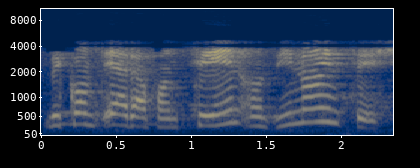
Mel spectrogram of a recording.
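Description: A woman with a fairly high voice makes a sales pitch over a tinny phone line. She talks as a call-centre account manager. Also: normal speed.

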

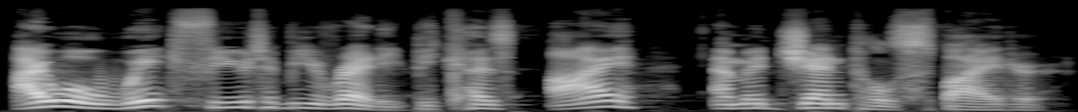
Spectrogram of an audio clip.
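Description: A man voicing a big, gentle, simple-minded male spider in an earnest, eager way for a storybook reading. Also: a little high, big pitch swings, moderate pace, heavily acted.

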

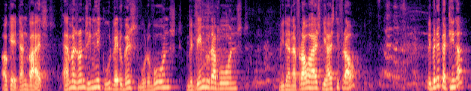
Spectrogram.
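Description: A man playing a cheery, flattering Indian finance guru with an Indian accent, in theatrical character stand-up that repeats phrases and banters with the audience. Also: fairly high pitch, unhurried, exaggerated voice. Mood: teasing, sly. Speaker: stand-up comedian. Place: indoor live venue before an audience. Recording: live stage with noisy audience. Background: audience laughter and crowd ambience.

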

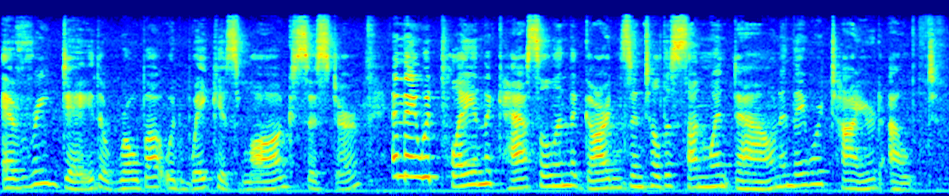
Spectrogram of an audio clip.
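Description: Woman reading expressively to children, lively pitch. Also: measured pace, hardly any pauses, poor audio. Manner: expressive, addressing young listeners as friends. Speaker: library storyteller. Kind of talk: reading a picture book aloud to children. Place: indoors, library room with bookshelves. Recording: clear background room noise.

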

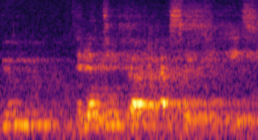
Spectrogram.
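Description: A woman's voice: moderate pace, warm tone, a little hiss or hum, natural voice. A young woman on a school stage playing a college admissions interviewer who grows politely exasperated. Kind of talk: stage play performance. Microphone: far audience camera. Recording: echoey hall, far from camera.

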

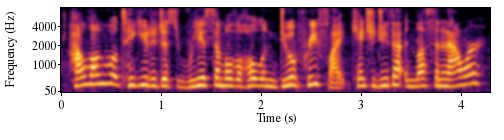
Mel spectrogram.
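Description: A woman's voice: sits high, quick pace, fairly bright tone. A woman in an audio drama playing a proud, headstrong spaceship crew leader with an insistent, commanding manner. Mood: defiant, heated.

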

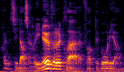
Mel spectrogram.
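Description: An actor playing a mild, sympathetic priest in a Swiss German audio drama, courteous in manner. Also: male voice, deep voice, sing-song, fast talker, fairly bright tone, reverberant, slight background noise. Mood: kindly. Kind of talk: audio drama dialogue in dialect.

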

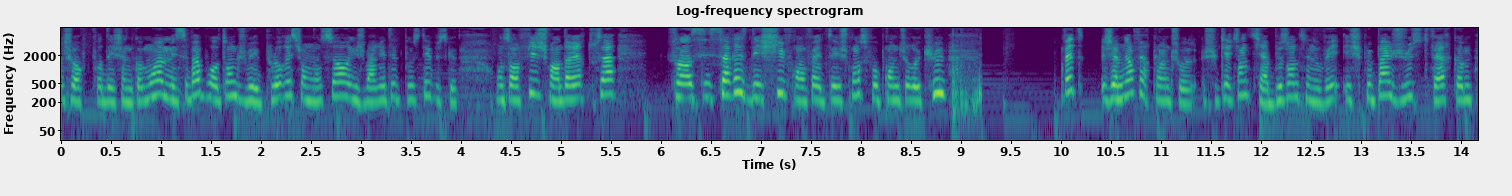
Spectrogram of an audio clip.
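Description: An eighteen-year-old woman from France, talking casually to camera from a parked car, rambling with many fillers and restarts. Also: fairly high pitch. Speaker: YouTuber. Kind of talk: casual talking-head vlog.

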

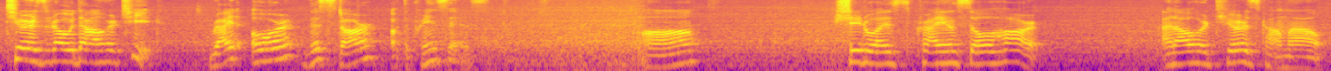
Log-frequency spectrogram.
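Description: A young man with a high, androgynous pitch reads a storybook dramatically. He goes slowly and expressively, swinging up and down, often cooing. It is recorded outdoors on a camera with steady noise behind him. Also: poor audio. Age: young adult. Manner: expressive, cooing, drawn-out words. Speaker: storybook reader. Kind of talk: dramatic children's book reading with asides. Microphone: camera at close range.

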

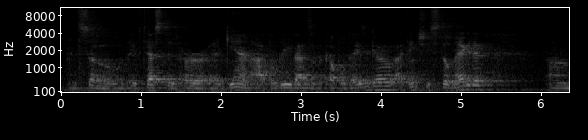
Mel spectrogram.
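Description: A man, chatting casually in a relaxed, rambling way between songs, filmed on a phone a few feet away in a stairwell. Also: fairly low pitch, slight background noise. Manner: relaxed, rambling chat with fillers and jokes. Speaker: worship leader. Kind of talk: live-streamed acoustic worship with casual chat. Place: echoey concrete stairwell. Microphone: phone camera a few feet away. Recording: echoey stairwell from a distance.

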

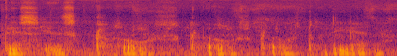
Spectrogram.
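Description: A man telling a first-person story in a hushed, breathy whisper. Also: takes it slowly.

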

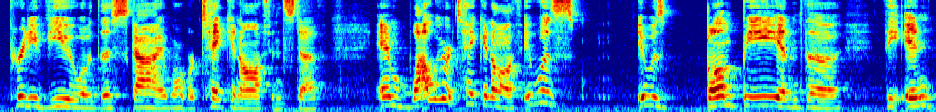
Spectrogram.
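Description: A young adult woman telling a casual storytime in her bedroom, rambling with many restarts and fillers. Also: mid-range voice. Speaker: vlogger. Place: bedroom at home. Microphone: phone or webcam, close framing.

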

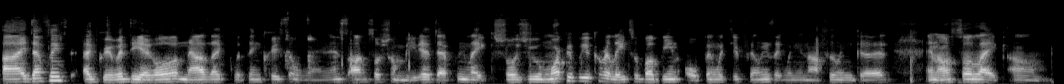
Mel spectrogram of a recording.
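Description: A man on a video call panel, speaking in a soft-spoken, hesitant way. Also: medium pitch, fairly even intonation, fast, poor audio. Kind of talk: casual panel discussion. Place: room at home, indoors.

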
